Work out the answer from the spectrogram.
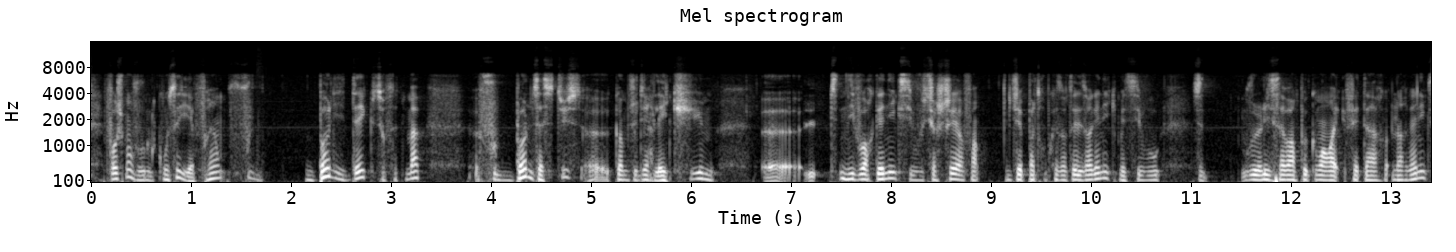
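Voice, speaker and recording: Excitable man doing gameplay commentary. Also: mid-range voice, fast, highs cut off. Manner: excitable, swears often. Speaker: gaming video host.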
